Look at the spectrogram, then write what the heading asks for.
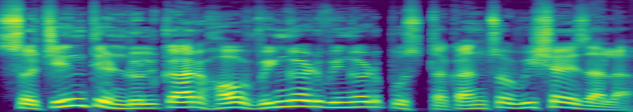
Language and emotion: Goan Konkani, neutral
